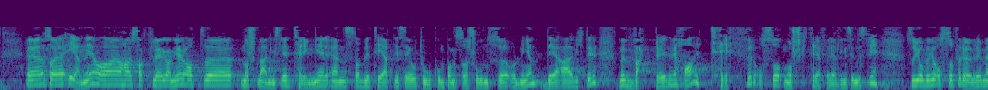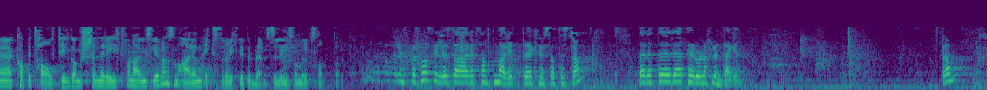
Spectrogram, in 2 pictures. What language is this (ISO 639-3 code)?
nor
